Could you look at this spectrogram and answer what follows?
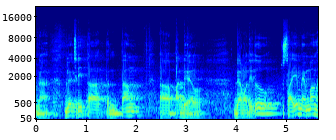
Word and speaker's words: padel: Aku tuh pernah ditegur sama ee istriku gara-gara ngomongnya pedel. Ee istriku bilang, "Sayang bukan pedel ngomongnya padel."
